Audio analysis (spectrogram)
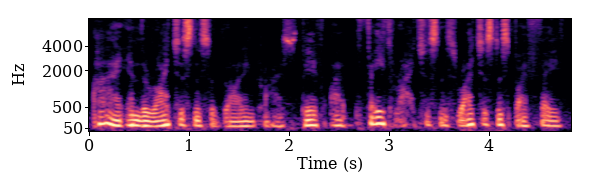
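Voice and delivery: a hushed, awed statement of faith; hushed declaration. Real, not acted. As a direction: speak it softly like a quiet confession.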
